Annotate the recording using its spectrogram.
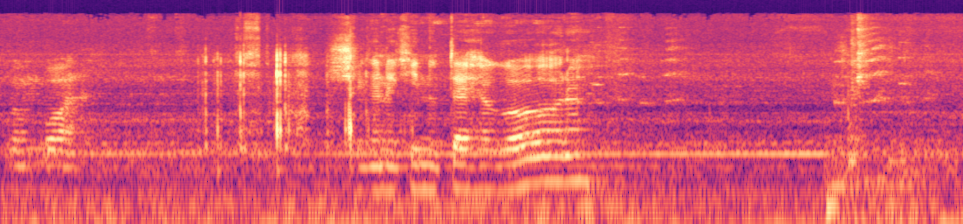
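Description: An elevator hums steadily while moving.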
